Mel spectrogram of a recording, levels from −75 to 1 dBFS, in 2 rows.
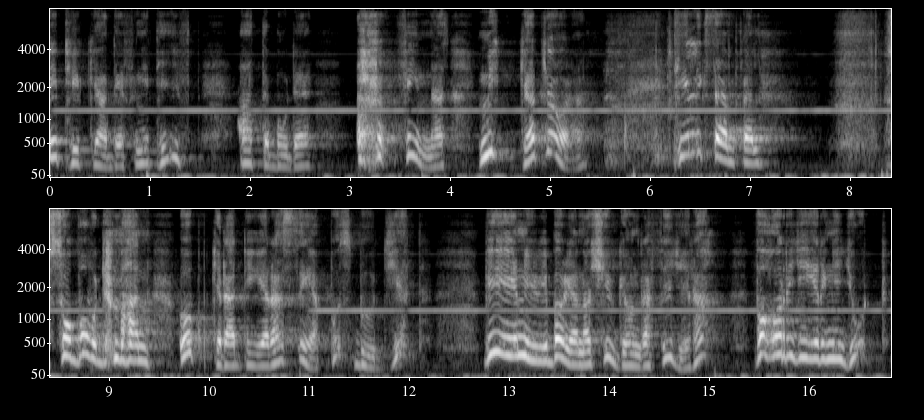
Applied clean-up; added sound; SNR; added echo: none; Organ; 19 dB; none.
